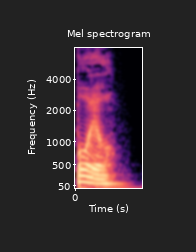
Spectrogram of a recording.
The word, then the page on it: boil over: British English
